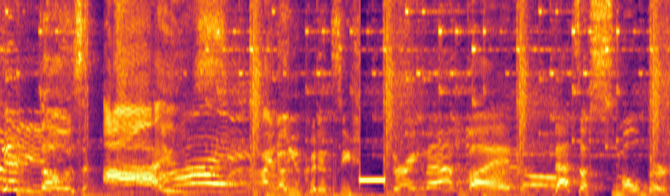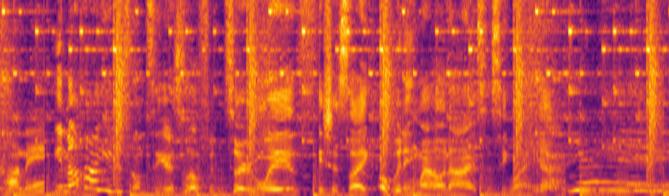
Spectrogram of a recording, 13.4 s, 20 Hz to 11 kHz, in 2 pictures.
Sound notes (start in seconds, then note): 3.6 beep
